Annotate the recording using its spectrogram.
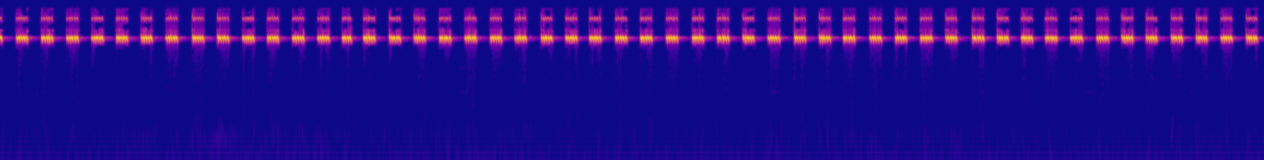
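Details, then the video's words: A male cricket chirps without pause, roughly fifty short, shrill pulses at a brisk, regular four-per-second pace, clean with no background noise. "Cricket Chirping Sound Effect"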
